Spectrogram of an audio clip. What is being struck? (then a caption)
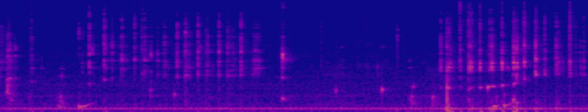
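Glass liquor bottle. Rapid fingertip and nail tapping on the embossed base and body of a large, hollow, dark glass rum bottle. It makes quick, uneven clicks with short bright rings, over a steady low hum. The tapping grows busier and louder near the end.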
